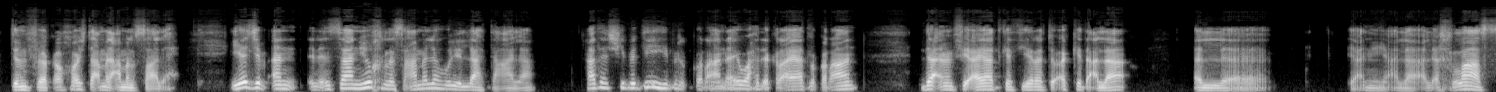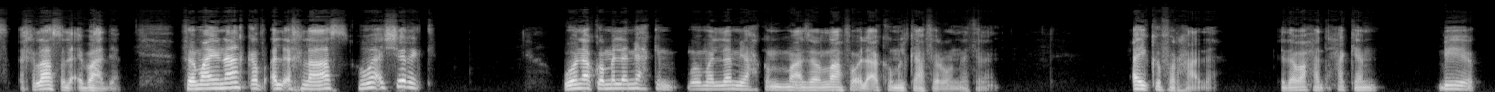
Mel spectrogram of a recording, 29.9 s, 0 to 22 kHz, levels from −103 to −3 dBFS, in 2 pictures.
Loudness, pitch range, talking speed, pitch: -22 LUFS, 110-175 Hz, 115 wpm, 145 Hz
